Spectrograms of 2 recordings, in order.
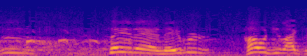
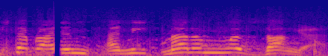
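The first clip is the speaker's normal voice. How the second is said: ordinary talk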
